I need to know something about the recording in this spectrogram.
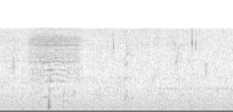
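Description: Steady room noise with a low hum and no clear event; a faint, brief higher sound and a soft click come about half a second in.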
